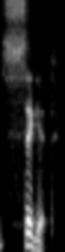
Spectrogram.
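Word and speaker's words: Sygit: female vocalist was Jen siget ah from Michigan yeah g-i-t rhymes with dig it um I highly recommend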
